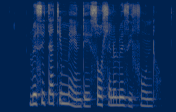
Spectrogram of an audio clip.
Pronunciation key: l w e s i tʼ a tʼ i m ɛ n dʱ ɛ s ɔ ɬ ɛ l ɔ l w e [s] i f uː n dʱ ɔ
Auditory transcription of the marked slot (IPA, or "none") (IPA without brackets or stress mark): z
